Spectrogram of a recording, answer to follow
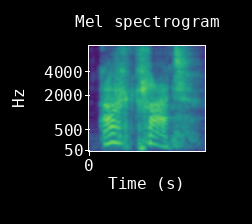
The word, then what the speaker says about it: Achat: And it's pronounced Achat. The A is like the ah in father, so ah, and the CH is a guttural sound, similar to the CH in Bach, at least according to Google.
